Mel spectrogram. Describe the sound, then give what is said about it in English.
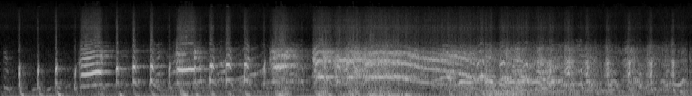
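Mel Blanc, on the phone in his fix-it shop, mimics a rooster's crow as "Dr. Rooster", with quick clucking, chuckling bursts followed by a long, strained cock-a-doodle-doo style call, loud. “I have a phone call for you from Dr. Rooster.”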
